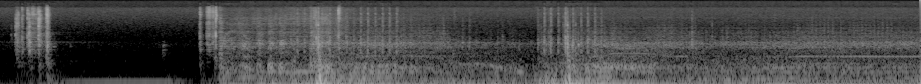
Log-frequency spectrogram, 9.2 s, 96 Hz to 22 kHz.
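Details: 2001 Ford Explorer Sport at about 46°F, fails or is slow to start below 50°F. Fuel pump cycled three times first, then a few seconds of uneven cranking before it catches to a rough idle. Owner suspects a weak fuel pump. Long crank.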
